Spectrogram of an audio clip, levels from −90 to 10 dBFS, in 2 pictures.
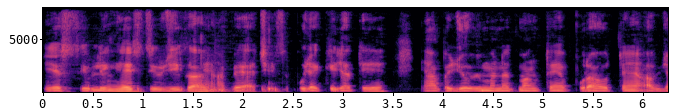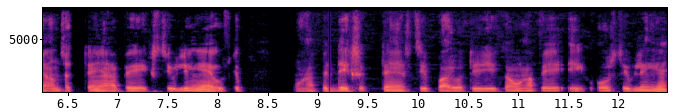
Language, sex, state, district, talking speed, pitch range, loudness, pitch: Hindi, male, Bihar, Supaul, 235 wpm, 95-100 Hz, -24 LUFS, 95 Hz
